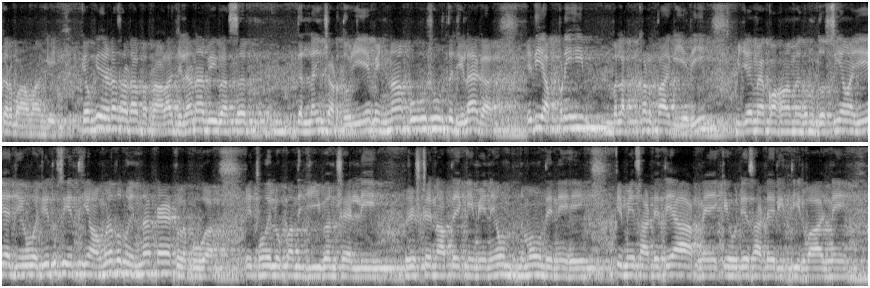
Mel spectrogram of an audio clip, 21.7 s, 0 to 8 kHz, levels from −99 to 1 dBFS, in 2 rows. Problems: constant background noise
